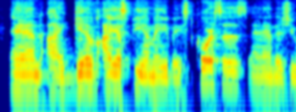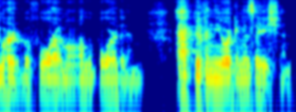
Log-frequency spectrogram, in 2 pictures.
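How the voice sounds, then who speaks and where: An ordinary speaking voice from a man with an American accent. He keeps a moderate pace at medium pitch, with ordinary pitch variation. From United States. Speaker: product management consultant and trainer. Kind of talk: webinar presentation. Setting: online webinar.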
